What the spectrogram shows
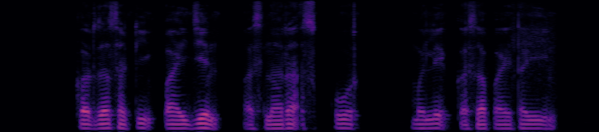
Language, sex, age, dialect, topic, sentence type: Marathi, male, 31-35, Varhadi, banking, question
